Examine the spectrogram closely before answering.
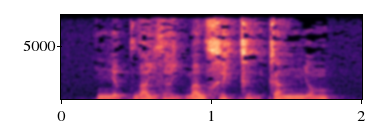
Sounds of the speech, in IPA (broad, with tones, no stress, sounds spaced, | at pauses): ɲ a̰˧˨ w k w a˧ j l a̤˨˩ j m a˧ w x ə̤˨˩ j k ə̤ː˨˩ m k a˧ n ɲ ɔ˨˦ m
